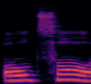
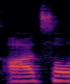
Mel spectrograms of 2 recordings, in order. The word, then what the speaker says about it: Odd Soul: I mispronounced it. I said old soul and it was odd soul.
